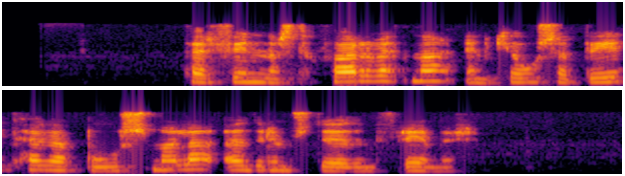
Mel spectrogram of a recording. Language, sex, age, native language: Icelandic, female, 40-49, Icelandic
